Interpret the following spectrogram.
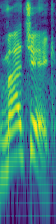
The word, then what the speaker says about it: Maciej: uh yeah it's pronounced magic yeah it's pronounced what sorry magic like abracadabra just magic oh just magic and that's how you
